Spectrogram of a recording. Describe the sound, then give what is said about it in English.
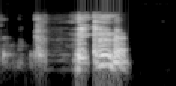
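A person clears their throat and coughs in a few short, rough bursts, fairly loud, with the last bursts running together before silence. “These are I cough and then I'm okay.”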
